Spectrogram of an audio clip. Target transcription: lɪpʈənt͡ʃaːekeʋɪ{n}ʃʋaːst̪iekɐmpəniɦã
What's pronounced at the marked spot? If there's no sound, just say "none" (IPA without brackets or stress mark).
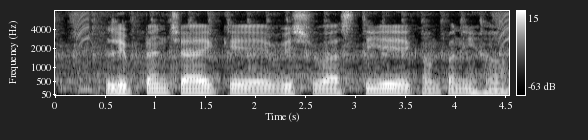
none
